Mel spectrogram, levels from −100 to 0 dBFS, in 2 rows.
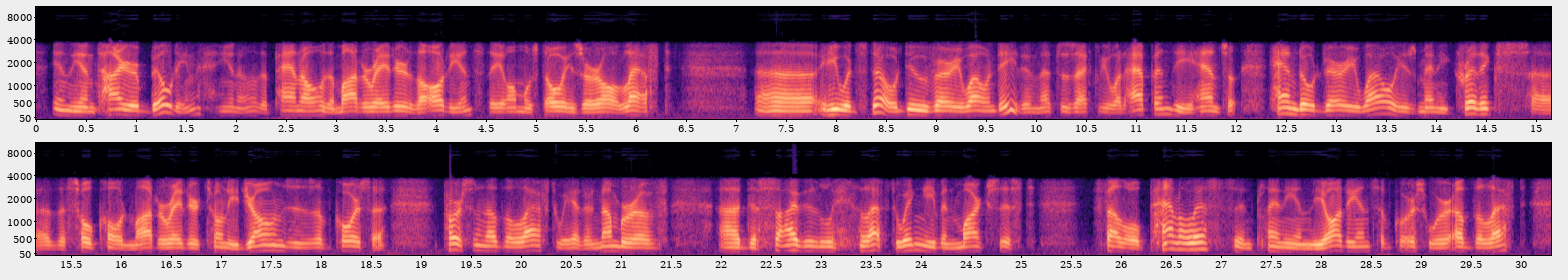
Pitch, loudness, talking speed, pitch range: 125 Hz, -18 LUFS, 155 wpm, 115-140 Hz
